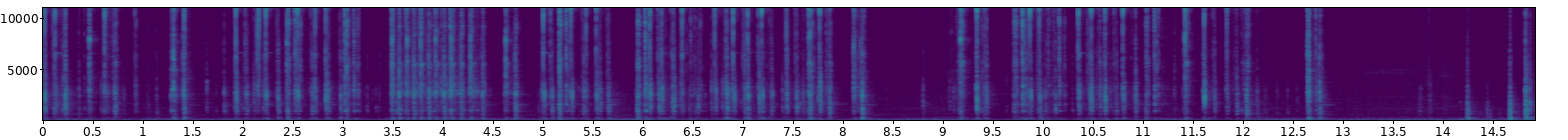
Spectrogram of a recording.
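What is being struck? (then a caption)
Mechanical keyboard with round plastic keycaps. Fingertips from both hands type continuously on a black retro typewriter-style mechanical keyboard with round dark plastic keycaps, with a phone resting in its stand. The keystrokes are fast, bright, short clicks with almost no ring, bunching into dense bursts with brief pauses between them.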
